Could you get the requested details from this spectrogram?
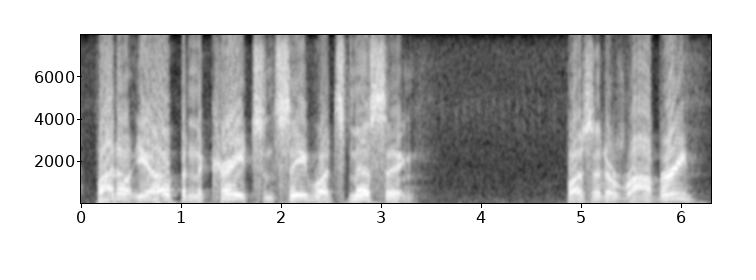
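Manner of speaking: high, yelled-out voice. Voicing a servant on a wagon train calling to everyone: servant yelling out. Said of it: "one of the servants on this wagon train yells out".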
